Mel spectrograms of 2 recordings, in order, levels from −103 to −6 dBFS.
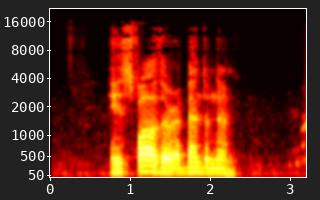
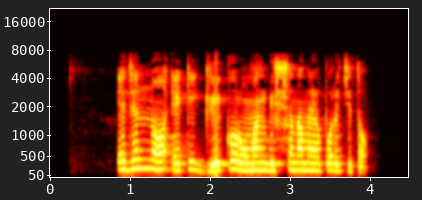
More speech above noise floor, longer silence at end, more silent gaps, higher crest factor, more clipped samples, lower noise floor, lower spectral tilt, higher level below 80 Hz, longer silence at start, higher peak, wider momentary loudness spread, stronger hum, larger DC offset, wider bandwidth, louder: second, 47 dB vs 61 dB; first, 0.9 s vs 0.5 s; neither; about the same, 18 dB vs 18 dB; neither; second, -64 dBFS vs -80 dBFS; about the same, -7 dB/octave vs -6 dB/octave; second, -60 dBFS vs -54 dBFS; about the same, 0.75 s vs 0.85 s; about the same, -2 dBFS vs -2 dBFS; first, 15 LU vs 11 LU; neither; neither; first, 15.5 kHz vs 7.4 kHz; about the same, -18 LUFS vs -19 LUFS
